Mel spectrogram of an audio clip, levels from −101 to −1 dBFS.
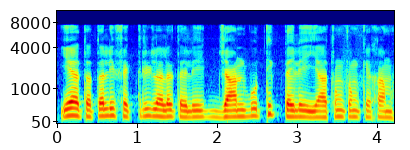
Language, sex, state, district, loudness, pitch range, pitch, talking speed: Wancho, male, Arunachal Pradesh, Longding, -19 LUFS, 140-160 Hz, 150 Hz, 225 wpm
